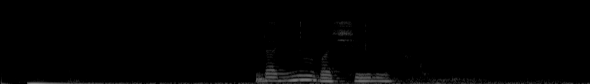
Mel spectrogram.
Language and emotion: Russian, sad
